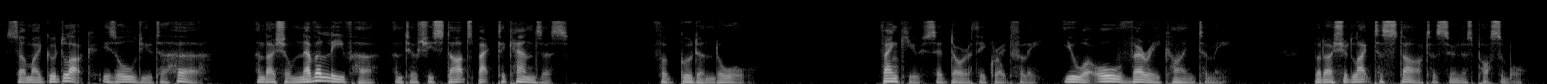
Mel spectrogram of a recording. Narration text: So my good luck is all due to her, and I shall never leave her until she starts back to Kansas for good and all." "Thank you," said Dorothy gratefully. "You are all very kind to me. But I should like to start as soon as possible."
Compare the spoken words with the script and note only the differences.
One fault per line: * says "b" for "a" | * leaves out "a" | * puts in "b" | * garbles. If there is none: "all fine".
* says "were" for "are"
